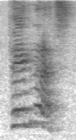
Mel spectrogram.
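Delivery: high incredulous shriek; scream. Acted. Mary screaming Silver's taunt back at him, high. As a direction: spit it back in a shrill fury. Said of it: "repeated Mary in a scream".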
